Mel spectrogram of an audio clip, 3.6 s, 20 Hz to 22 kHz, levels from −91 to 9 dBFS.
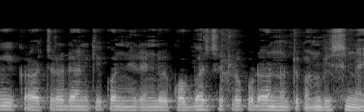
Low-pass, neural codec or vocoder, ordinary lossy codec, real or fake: none; none; none; real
